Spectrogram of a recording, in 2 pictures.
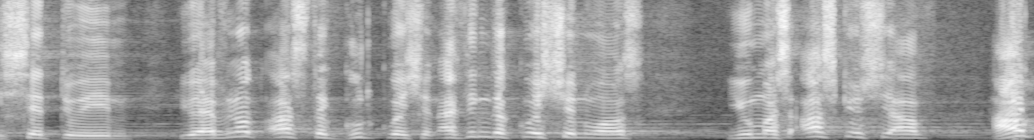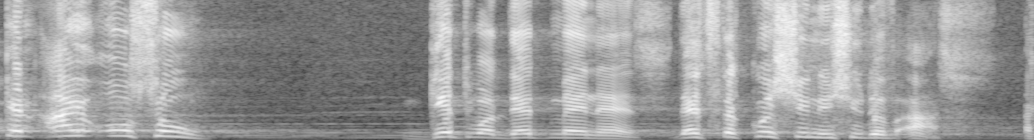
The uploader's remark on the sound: Preached at Zion Sanctuary, Cape Town on the 14th January 2024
